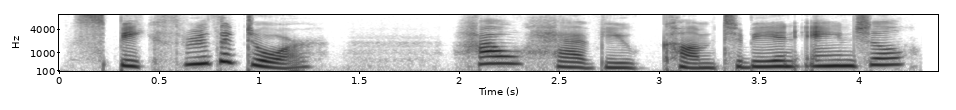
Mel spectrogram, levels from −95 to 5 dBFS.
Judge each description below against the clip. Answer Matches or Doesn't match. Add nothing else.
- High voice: Matches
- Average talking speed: Matches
